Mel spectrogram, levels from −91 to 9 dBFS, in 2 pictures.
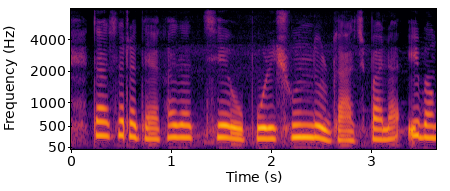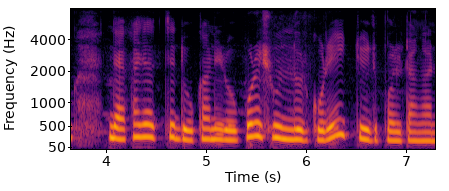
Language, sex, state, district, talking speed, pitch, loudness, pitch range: Bengali, female, West Bengal, Jalpaiguri, 125 wpm, 235 Hz, -17 LUFS, 215-260 Hz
